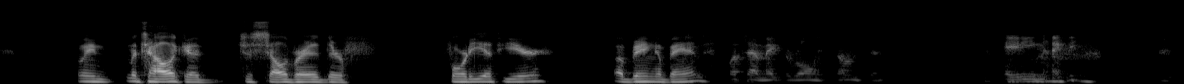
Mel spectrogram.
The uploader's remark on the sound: we had a malfunction with the audio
